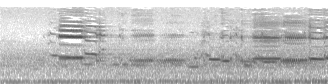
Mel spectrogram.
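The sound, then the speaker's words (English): A pet bird calls with harsh, warbling squawks and chirps, moderately loud, repeating in uneven bursts over a low background hum. “You hear my bird up there?”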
